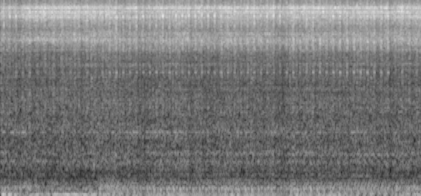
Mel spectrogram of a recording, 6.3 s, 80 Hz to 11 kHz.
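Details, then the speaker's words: Ford Mustang V8, freshly unseized, burning off Marvel Mystery Oil: steady lumpy idle with even beat, no knocks or misfires; runs healthy. "wow look at that it idles a little bit a lot of [Music] oh this thing sounds sick"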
